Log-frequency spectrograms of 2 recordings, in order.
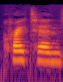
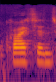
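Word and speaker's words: Creightons: in itself this um creighton's or crichtons whichever you pronounce it k pro um keratin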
